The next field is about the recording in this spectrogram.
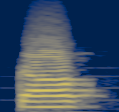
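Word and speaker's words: talk: डी एफ के और एम से पहले अगर एल आए तो एल साइलेंट होगा। जैसे कुड वुड कफ हफ टॉक वक कैम और ये बम इस तरीके से ए एल साइलेंट होगा।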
